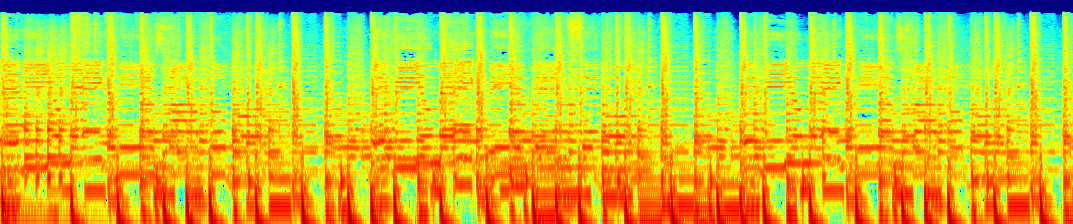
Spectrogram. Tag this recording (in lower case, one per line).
music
